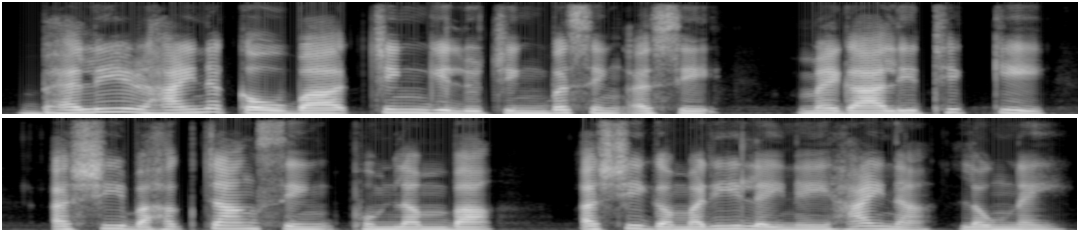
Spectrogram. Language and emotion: Manipuri, neutral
